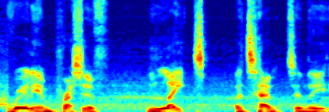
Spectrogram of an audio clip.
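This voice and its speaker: This man's voice is fairly high in pitch and animated in tone. Noticeable background noise runs behind him. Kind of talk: football commentary. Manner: animated, excitable play-by-play.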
